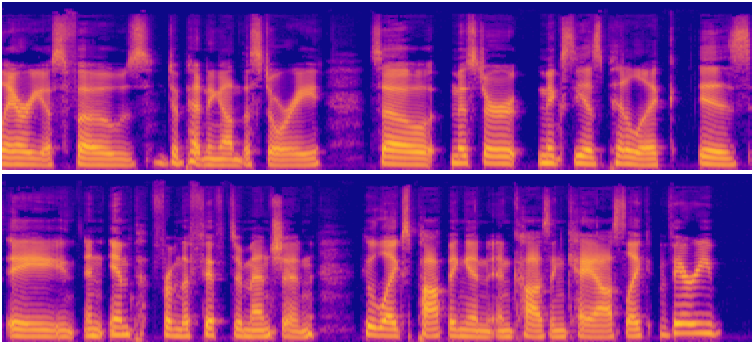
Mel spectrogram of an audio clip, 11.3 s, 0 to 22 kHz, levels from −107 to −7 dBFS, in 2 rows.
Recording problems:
abrupt cut into speech; at the start

